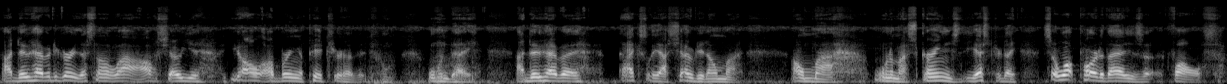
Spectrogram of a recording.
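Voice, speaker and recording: A man's voice: on the high side, moderate pace, gravelly, dark tone, slight background noise. Breathless older man livestreaming. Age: 60s. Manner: insistent, preaching to viewers. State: out of breath from jogging. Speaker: livestream host. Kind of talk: livestream commentary. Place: outdoors, on foot.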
